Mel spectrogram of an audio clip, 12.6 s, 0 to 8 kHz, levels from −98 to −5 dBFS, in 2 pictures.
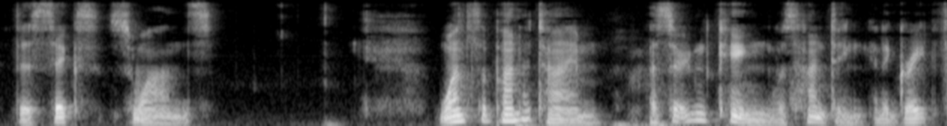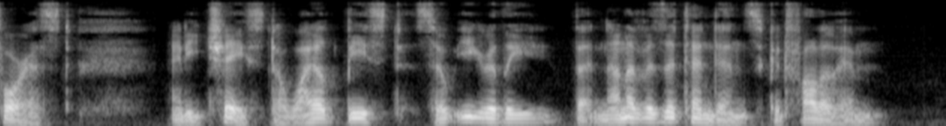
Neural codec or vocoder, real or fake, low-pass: vocoder, 44.1 kHz, 128 mel bands every 256 samples, BigVGAN v2; fake; 7.2 kHz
